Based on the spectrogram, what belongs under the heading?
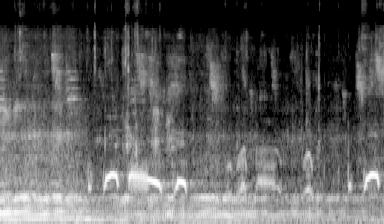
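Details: Spotted dove, called cu gáy, cooing to stimulate a lure bird: soft hooting phrases of a short note, a long drawn note and a short closing note, repeated twice. A fainter second phrase follows between them. Steady background hiss.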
